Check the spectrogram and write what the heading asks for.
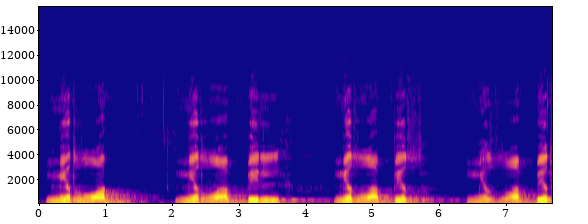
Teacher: میم کو آگے را کے ساتھ ملانا ہے، نون نہیں پڑھیں گے ، را کے اوپر تشدید ہے، زور دیں گے، را کو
